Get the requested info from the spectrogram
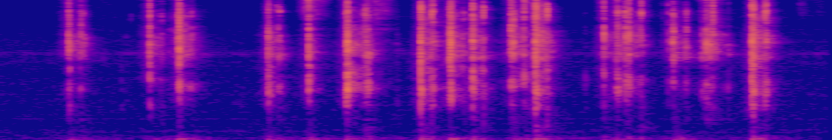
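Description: Computer keyboard being typed on: a run of quick keystrokes in uneven clusters, starting about half a second in and stopping just before the end.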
